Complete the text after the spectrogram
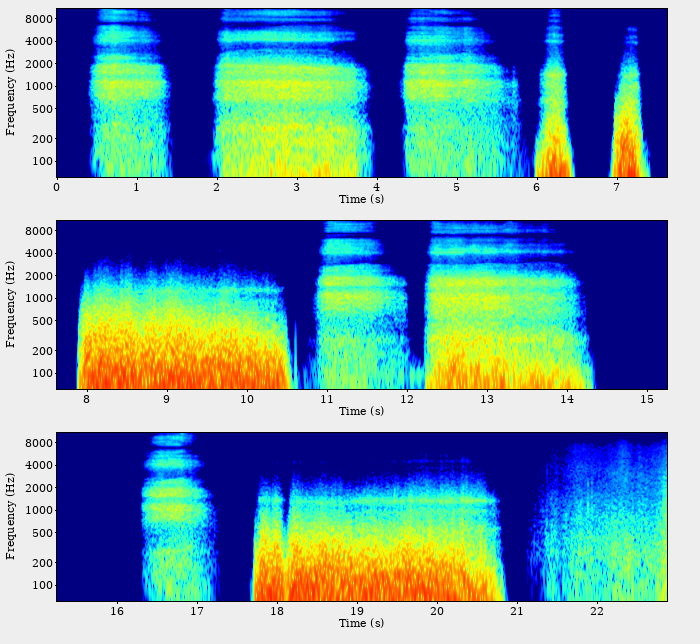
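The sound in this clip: Someone blowing breath: long breathy exhalations and a few short puffs, with softer breathy sounds in between, each separated by silence.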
